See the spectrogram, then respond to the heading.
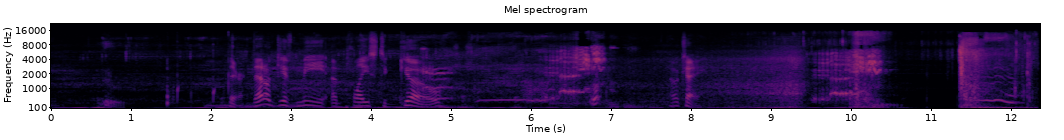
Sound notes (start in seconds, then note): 0.0 ghast squalls; 0.6 grunting continues; 4.3 shrieking and explosions continue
